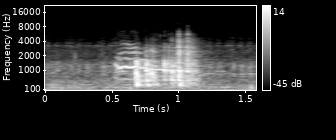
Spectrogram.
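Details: Toku, a cat at the Aicat Sendai cat café, stubbornly refuses a nail trimming and lets out a single wavering, drawn-out meow lasting just over half a second in a small indoor room.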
